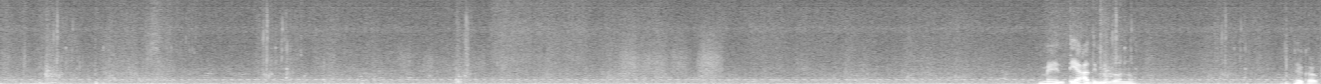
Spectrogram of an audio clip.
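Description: A brush scrubs a carpet.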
